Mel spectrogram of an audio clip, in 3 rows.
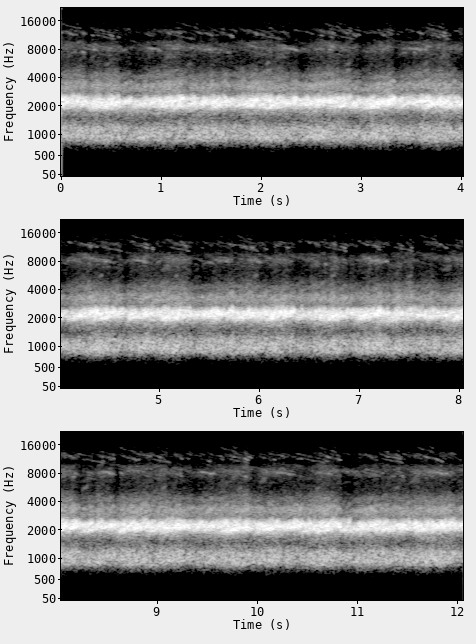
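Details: At a pond in a horse pasture, frogs fill the air with a thick, steady chorus of trilling calls, high and mid-pitched layers running on without pause; recorded using a Zoom 6.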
